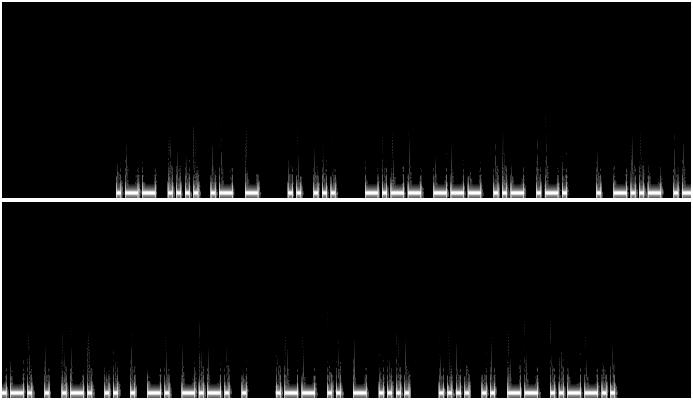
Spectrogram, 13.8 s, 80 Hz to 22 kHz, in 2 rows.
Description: Morse code, heard as a keyed tone, about 28 wpm, 700 Hz. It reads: WHAT IS YOUR EXPERIENCE WITH HIM?
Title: Sentences from Top 600 Words 28wpm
